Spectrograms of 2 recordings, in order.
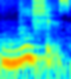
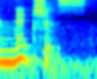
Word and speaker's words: niche: So A, take over other animals' niches or niches. Jobs. So a niche is a job, or a niche is a job. There's two ways of pronouncing that.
